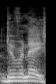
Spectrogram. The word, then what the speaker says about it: DuVernay: But the flip side to it is Ava DuVernay, I don't know if I'm saying her name correctly, but she was on. – DuVernay? – Yeah, Ava DuVernay.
